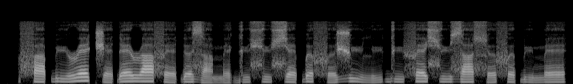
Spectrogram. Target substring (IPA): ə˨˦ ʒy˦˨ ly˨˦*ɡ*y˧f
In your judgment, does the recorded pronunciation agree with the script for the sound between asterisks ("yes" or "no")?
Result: yes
